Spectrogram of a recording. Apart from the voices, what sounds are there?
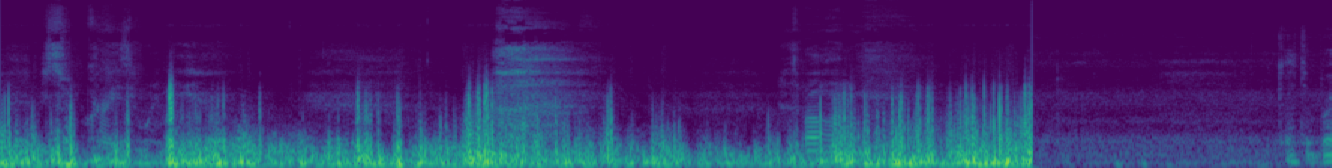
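strong wind in the badlands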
